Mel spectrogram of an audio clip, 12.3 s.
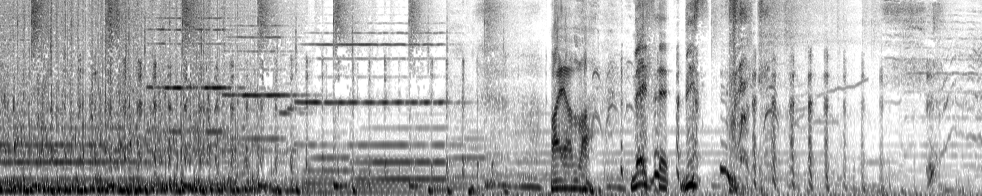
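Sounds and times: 
hooves of wild horses clopping past: 0.0s - 4.5s
laughter: 0.0s - 6.5s, 7.3s - 12.2s
speech: 6.9s - 10.5s.

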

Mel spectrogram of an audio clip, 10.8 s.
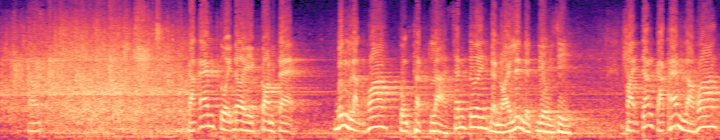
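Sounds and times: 
applause at a Buddhist ceremony: 0.0s - 3.2s
speech: 0.4s - 0.8s, 2.9s - 8.6s, 9.3s - 10.7s.

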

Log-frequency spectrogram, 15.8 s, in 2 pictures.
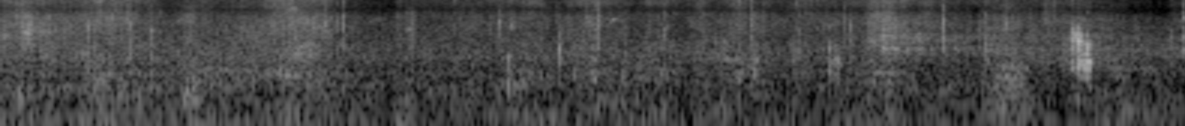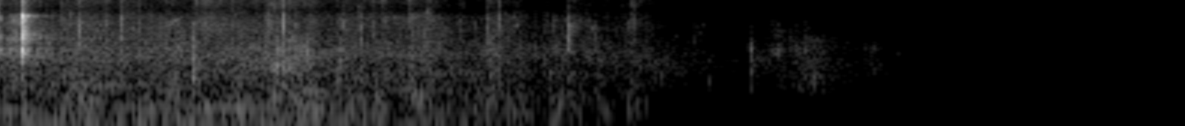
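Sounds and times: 
cows mouth and breathing sounds on a meadow: 0.5s - 11.4s.

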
